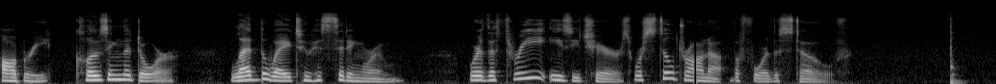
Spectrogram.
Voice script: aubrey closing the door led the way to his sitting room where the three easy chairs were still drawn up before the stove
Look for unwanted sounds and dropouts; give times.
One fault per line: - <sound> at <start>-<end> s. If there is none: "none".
- dropout at 6.9-7.0 s
- tap at 9.5-9.7 s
